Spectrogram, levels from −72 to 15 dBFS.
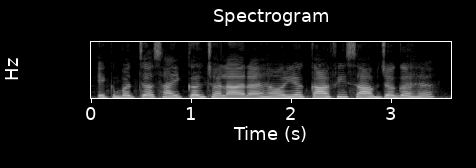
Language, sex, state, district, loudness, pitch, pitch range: Hindi, female, Bihar, Saran, -17 LUFS, 265 Hz, 250-280 Hz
